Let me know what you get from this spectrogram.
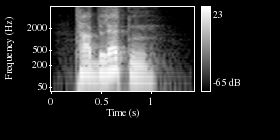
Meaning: plural of Tablette
- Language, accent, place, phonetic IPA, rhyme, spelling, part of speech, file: German, Germany, Berlin, [taˈblɛtn̩], -ɛtn̩, Tabletten, noun, De-Tabletten.ogg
